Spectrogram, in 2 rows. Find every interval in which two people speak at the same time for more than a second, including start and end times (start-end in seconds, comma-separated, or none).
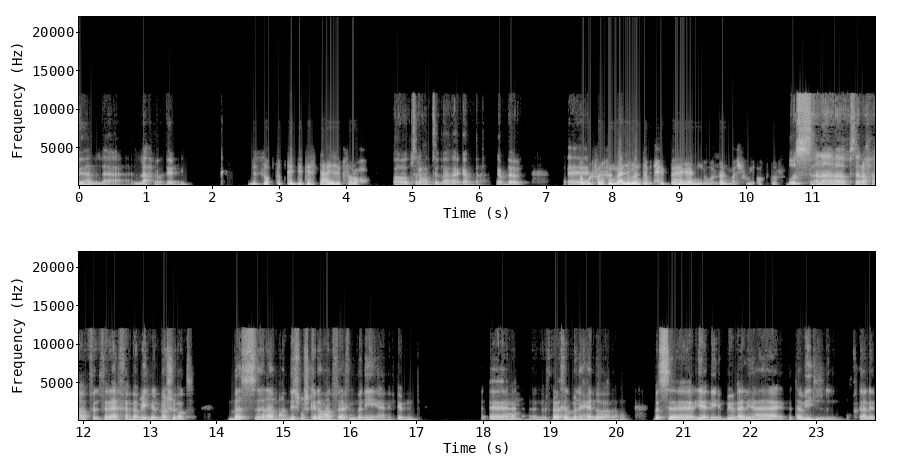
none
